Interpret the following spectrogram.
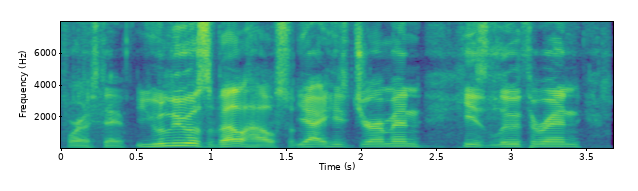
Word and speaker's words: Wellhausen: So 1878, a guy, I'm going to say his name wrong. Julius Wellen, say it right for us, Dave. Julius Welshausen.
